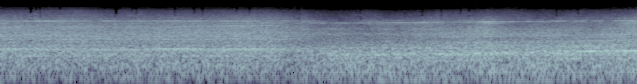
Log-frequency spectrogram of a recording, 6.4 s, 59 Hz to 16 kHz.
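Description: Turbofan engines of a C-5 Galaxy transport running on the ground: a steady rushing noise with a steady high whine over it.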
